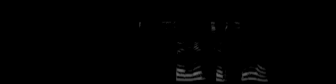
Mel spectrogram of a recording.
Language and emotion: Russian, positive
